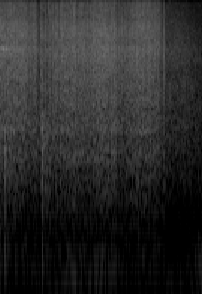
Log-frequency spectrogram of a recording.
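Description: Consumer fireworks firing in quick succession: a dense, continuous crackling hiss fills the whole clip, with a couple of sharper bursts standing out near the start and toward the end.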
